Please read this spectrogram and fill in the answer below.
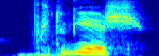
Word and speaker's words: português: então por isso que na pronúncia portuguesa eh uma palavra como português se pronuncia português e é uma redução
